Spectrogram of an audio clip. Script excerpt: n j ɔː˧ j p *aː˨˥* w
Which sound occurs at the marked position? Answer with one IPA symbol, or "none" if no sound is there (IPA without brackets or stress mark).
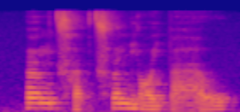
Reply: aː˨˥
